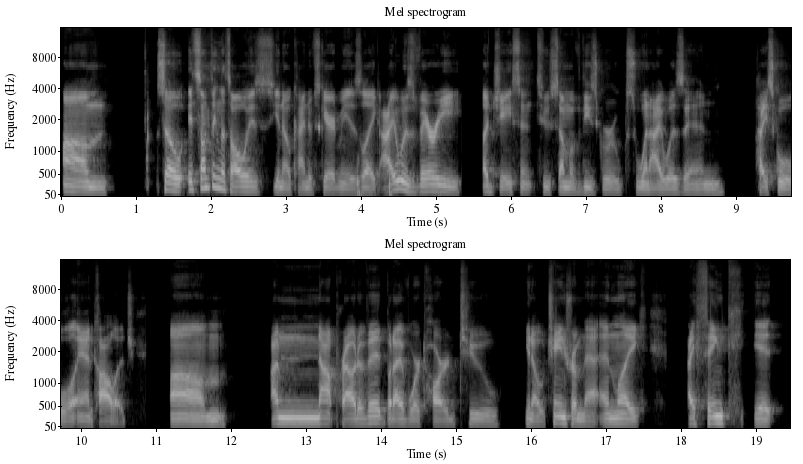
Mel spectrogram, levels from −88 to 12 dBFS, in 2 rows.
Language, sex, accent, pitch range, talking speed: English, male, American, 105-125 Hz, 160 wpm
